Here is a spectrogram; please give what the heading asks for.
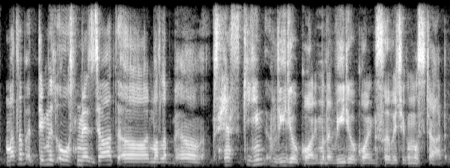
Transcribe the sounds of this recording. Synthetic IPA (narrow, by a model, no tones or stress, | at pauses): mɐt̪lɐbt̪ɪmizoːsmẽzzaːt̪mɐt̪lɐb̚hɛskiɦĩnd̪ʋiːɖijoːkɔːlɪ̃ŋɡmɐt̪lɐbʋiːɖijoːkɔːlɪ̃ŋɡsəːɾʋɪst͡ʃikumɐsʈaːɾʈ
